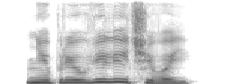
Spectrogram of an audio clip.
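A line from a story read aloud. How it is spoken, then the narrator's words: Grumbling mutter. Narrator (Russian): буркнула Лилька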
